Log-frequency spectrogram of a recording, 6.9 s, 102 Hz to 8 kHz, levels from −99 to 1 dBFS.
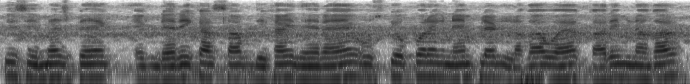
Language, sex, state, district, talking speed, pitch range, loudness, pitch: Hindi, male, Gujarat, Valsad, 180 wpm, 135-145 Hz, -16 LUFS, 140 Hz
